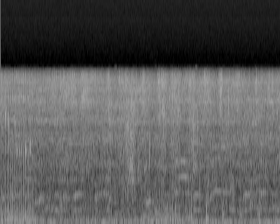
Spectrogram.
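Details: A male English Bulldog having his belly scratched gives a low, rumbling, purr-like grumble of contentment, snorty and continuous.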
